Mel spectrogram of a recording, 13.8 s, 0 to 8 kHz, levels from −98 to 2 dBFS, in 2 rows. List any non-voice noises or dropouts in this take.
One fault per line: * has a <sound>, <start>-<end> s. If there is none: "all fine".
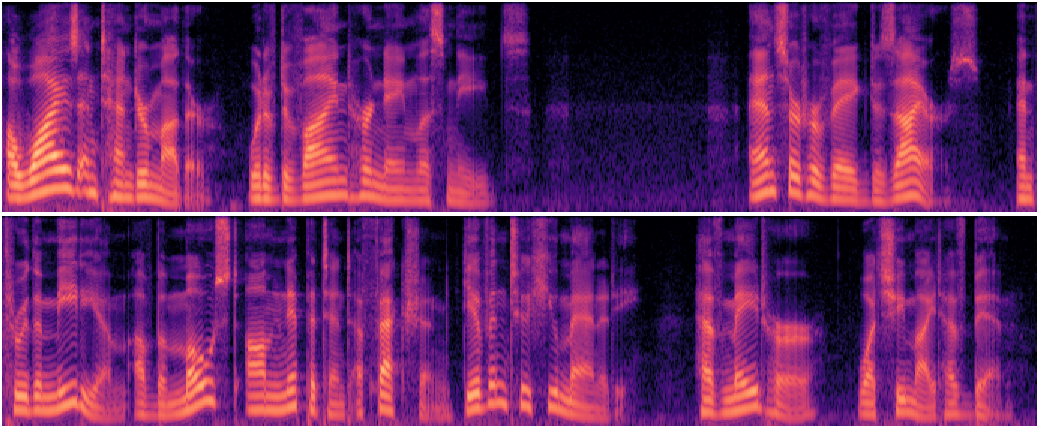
all fine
